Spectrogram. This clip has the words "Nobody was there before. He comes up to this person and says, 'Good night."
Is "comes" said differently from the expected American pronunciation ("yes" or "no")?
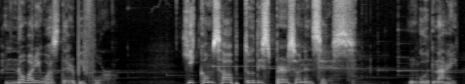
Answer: yes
